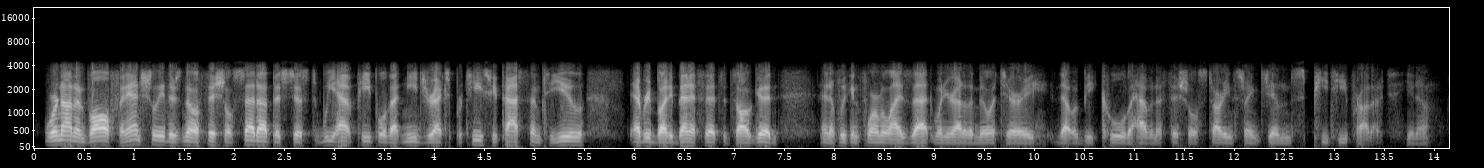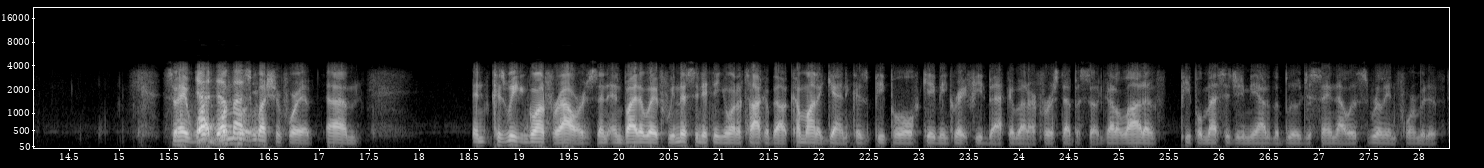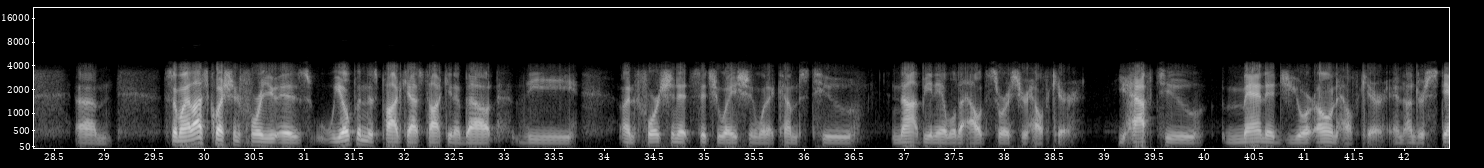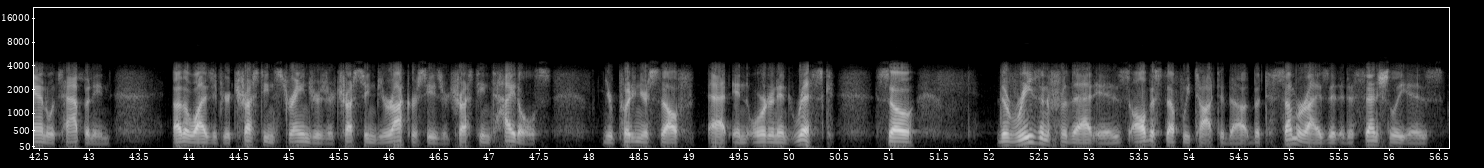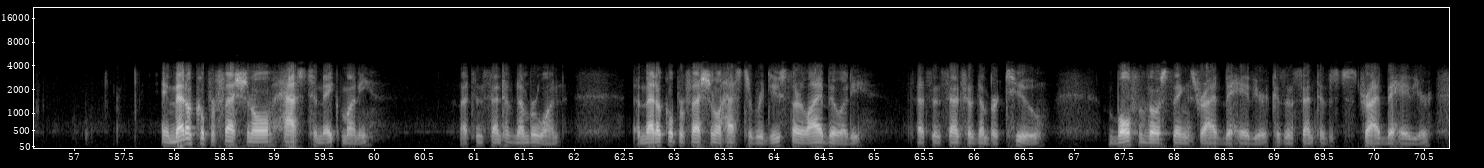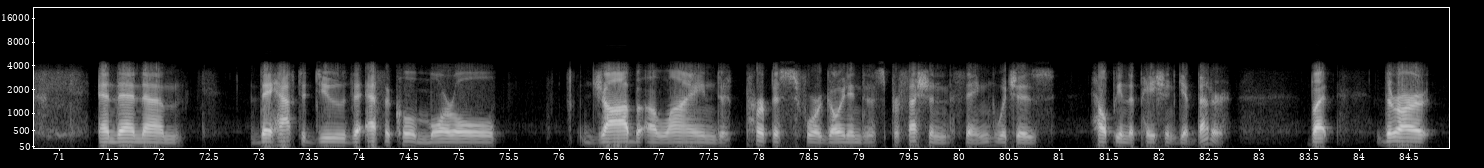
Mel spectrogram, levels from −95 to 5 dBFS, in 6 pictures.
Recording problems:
phone-call audio

